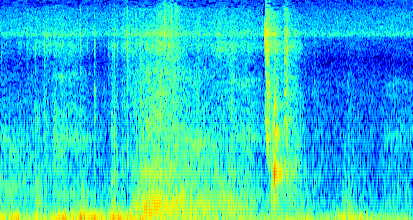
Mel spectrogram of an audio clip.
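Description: A sliding glass patio door being opened, with a low rumble of movement and one short, sharp sound about two and a half seconds in.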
